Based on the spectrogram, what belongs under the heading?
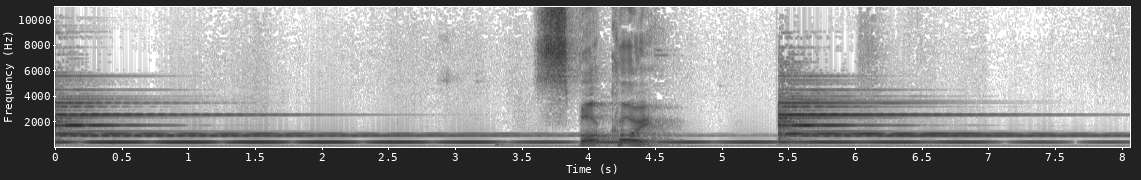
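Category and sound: signal or alarm, church bell ringing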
